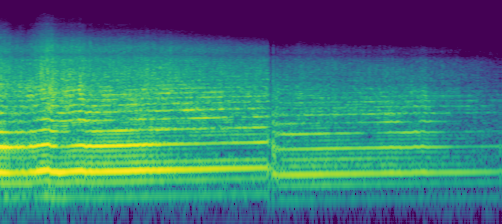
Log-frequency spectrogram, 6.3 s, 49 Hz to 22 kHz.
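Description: A Rally1 rally car's turbocharged four-cylinder engine at high revs, holding a steady note as it pulls away. About three and a half seconds in there is a sudden break and the note steps down slightly, then it fades near the end.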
